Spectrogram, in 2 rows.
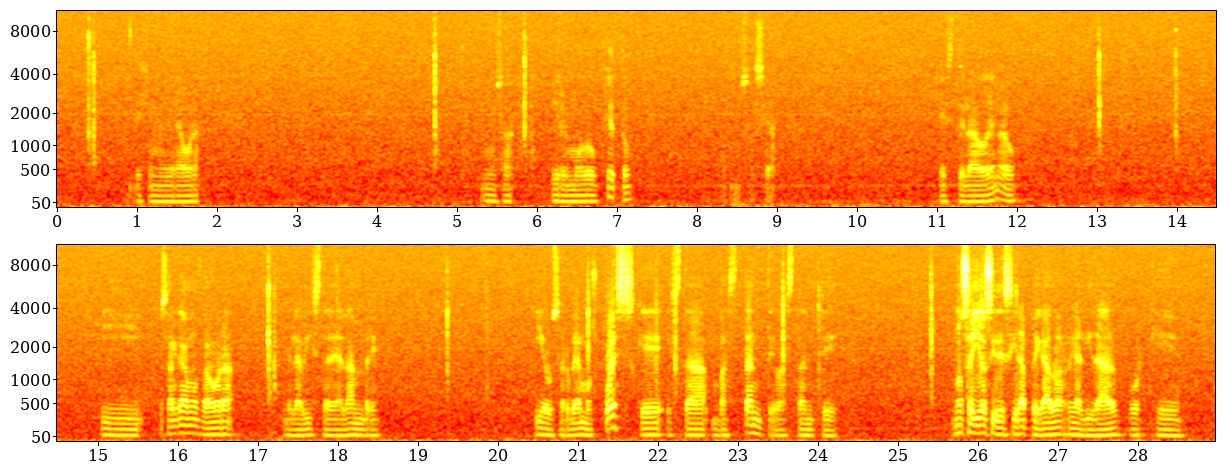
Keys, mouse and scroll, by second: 0.4-1.7 middle drag, 0.5 KP_7, 1.7-2.4 scroll down 1, 2.4 middle click, 5.9 Tab, 6.6-7.3 scroll down 3, 8.0-8.3 scroll down 2, 9.7-12.9 drag, 13.4 shift+middle click, 14.3 shift+middle click, 15.2 scroll down 2, 15.6 middle click, 17.2 z, 17.6 middle click, 18.4-19.4 scroll up 2, 19.6-20.8 shift+middle drag, 20.8-21.2 scroll up 1, 21.4 shift+middle click, 22.3 shift+Tab, 23.7 shift+middle click, 24.4-25.0 shift+scroll up 3, 25.8 ctrl+r, 27.5 click.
